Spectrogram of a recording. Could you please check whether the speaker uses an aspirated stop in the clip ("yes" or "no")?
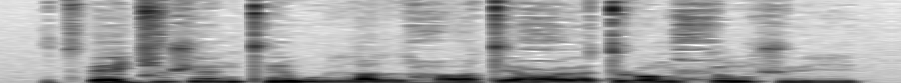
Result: no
